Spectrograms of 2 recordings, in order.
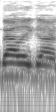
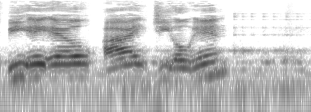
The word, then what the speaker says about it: Baligon: King Baligan is Baligon.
